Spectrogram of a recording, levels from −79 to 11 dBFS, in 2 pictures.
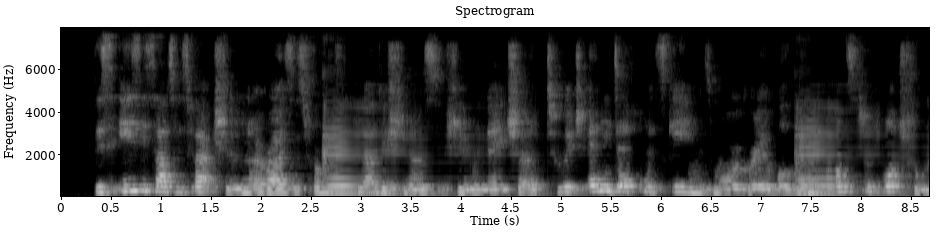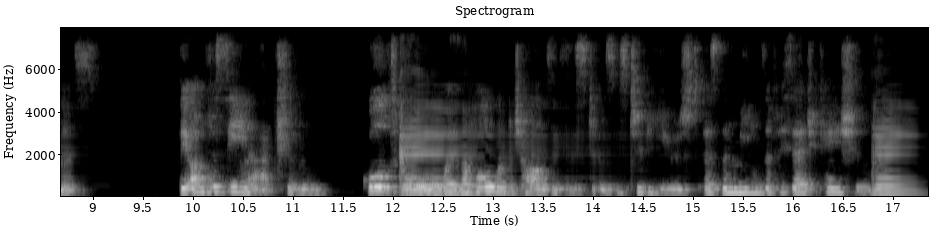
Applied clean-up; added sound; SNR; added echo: neural mask model DeepFilterNet 3.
